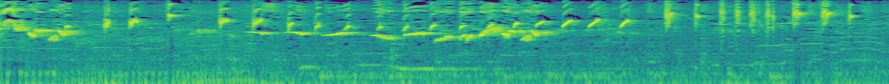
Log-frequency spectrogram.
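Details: Actively singing kolibri ninja sunbird delivers a long rolling song of rapid, tumbling slurred whistles that rise and fall, then breaks into sharp, clipped high chirps repeated several times a second over a faint low hum.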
